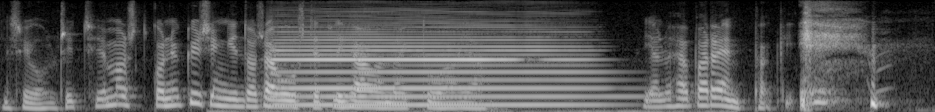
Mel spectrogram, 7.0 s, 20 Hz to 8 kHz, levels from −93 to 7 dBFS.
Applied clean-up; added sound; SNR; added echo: none; Bowed string instrument; -3 dB; none.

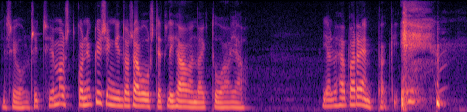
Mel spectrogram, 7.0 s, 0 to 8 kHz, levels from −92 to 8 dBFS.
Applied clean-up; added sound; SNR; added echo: none; none; none; none.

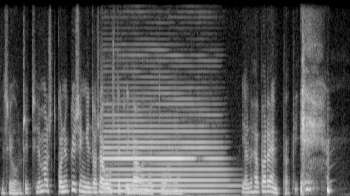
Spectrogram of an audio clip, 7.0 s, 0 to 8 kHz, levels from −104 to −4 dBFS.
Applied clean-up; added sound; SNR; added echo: neural mask model RNNoise.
